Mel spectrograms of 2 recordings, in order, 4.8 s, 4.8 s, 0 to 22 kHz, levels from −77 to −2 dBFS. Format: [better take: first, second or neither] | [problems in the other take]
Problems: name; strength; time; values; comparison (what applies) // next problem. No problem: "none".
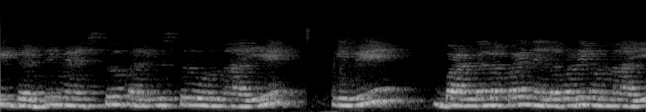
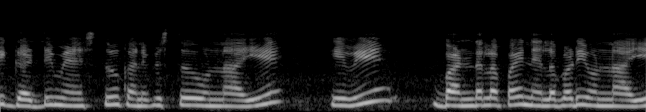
second | noise reduction (neural separator model SepFormer DNS4)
